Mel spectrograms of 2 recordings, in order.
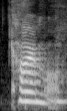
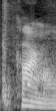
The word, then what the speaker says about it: caramel: I didn't know that how many syllables are in caramel caramel one two one two there's only two I have to say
